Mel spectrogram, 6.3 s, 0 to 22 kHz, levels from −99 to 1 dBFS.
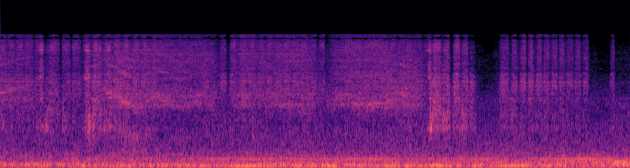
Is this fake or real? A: real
